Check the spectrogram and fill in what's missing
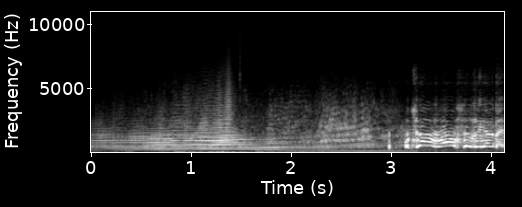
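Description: Pitts aerobatic biplane tumbling through a double hammerhead at an air show, its propeller engine droning loudly and shifting pitch as it climbs and rolls, with a voice chiming in near the end.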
